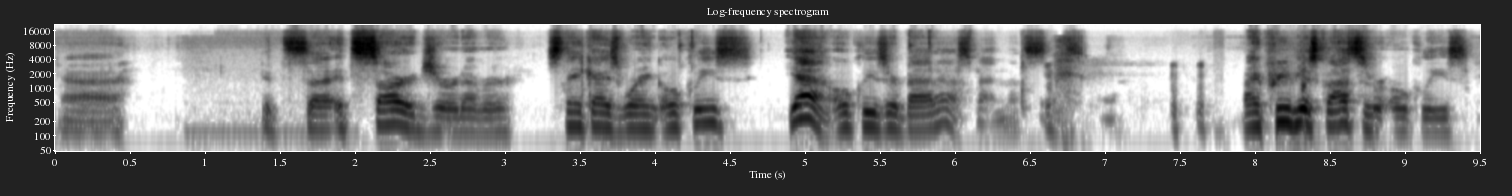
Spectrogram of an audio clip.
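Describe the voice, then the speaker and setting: Brief: male podcast host, somewhat high and mellow voice, excitable and rambling, laughs a lot. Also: measured pace, gravelly. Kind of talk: casual chat, reviewing comics.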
